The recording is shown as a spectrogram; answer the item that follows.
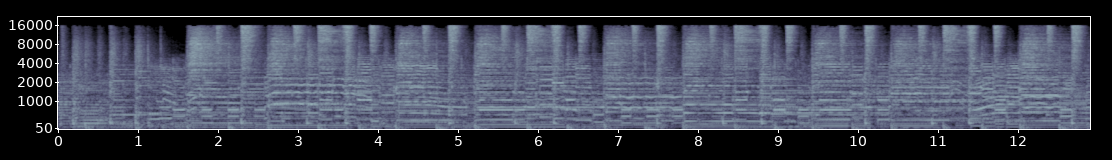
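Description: Rock band playing live in an instrumental passage: an electric guitar lead with bending notes over a steady drum beat.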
